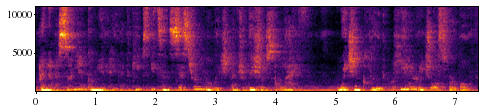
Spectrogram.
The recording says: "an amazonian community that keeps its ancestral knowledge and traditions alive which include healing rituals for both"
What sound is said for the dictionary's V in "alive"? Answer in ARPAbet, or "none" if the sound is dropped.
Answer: F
